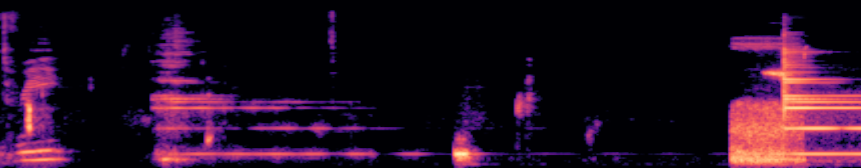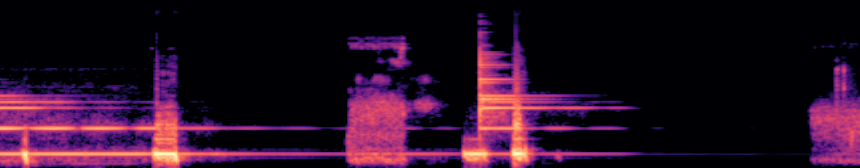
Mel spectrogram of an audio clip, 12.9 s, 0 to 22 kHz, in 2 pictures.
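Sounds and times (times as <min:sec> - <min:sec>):
speech: 0:00.2 - 0:00.6
Tibetan bell being struck: 0:01.2 - 0:02.8, 0:05.8 - 0:10.9.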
